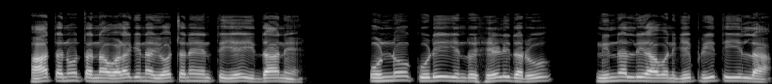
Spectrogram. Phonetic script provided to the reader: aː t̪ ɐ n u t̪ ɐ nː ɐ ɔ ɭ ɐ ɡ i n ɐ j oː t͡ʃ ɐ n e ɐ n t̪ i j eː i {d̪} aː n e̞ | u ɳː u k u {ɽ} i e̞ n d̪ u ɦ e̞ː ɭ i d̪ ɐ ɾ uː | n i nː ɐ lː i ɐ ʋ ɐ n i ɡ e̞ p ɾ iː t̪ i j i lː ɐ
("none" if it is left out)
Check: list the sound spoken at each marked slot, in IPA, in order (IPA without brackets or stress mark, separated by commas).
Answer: d̪ː, ɽ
